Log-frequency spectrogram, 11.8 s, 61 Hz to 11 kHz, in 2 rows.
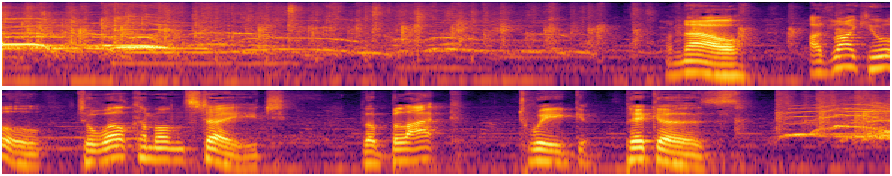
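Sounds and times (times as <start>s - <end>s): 
voice rising above applause: 0.0s - 5.0s, 11.1s - 11.8s
festival audience applauding: 0.0s - 5.7s, 11.1s - 11.8s
speech: 4.5s - 10.9s.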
